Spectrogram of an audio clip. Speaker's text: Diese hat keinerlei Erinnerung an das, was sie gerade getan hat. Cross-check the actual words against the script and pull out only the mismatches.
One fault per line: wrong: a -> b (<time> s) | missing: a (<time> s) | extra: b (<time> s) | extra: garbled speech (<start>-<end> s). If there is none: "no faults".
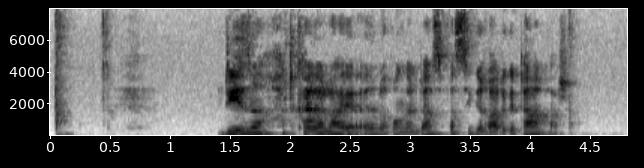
no faults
